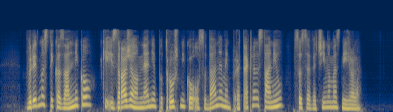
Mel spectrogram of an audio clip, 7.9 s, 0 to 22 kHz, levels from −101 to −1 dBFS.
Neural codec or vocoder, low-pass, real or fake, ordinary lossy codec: codec, 16 kHz, 1 kbps, X-Codec, HuBERT features, trained on balanced general audio; 7.2 kHz; fake; none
